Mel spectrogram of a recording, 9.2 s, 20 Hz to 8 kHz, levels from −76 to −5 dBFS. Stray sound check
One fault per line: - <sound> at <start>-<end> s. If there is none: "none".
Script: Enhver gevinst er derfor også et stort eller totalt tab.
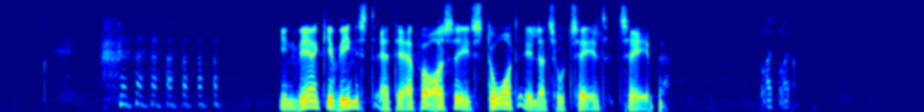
- laugh at 1.0-2.2 s
- laugh at 7.6-7.9 s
